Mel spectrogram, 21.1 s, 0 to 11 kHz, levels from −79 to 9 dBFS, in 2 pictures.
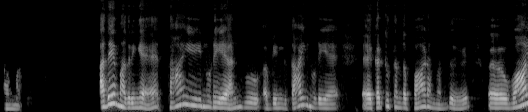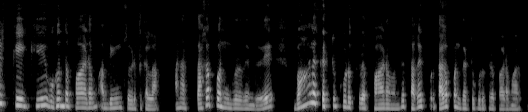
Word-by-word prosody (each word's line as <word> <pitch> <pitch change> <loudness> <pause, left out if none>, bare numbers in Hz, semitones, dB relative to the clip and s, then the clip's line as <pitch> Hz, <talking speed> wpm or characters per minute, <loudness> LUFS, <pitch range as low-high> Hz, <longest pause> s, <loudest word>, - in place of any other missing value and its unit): ஆமா. 110 -1 -8 1.7
அதே 200 +10 +7 0.2
மாதிரிங்க, 140 -2 +3 0.6
தாயினுடைய 185 -6 +1 0.2
அன்பு 145 +2 -4 0.3
அப்படின்னு, 130 +1 -4
தாயினுடைய 145 -7 -1 0.8
அ - - +3 0.2
கற்று 145 +5 +1
தந்த 145 -3 -3 0.2
பாடம் 160 0 0
வந்து 125 +4 -3 0.9
அ - - +4 0.3
வாழ்க்கைக்கு 205 -2 +4 0.2
உகந்த 190 +1 +3 0.2
பாடம் 140 +2 0
அப்படின்னு 130 +3 -5
சொ - - -6
எடுத்துக்கலாம். 110 -4 -5 0.3
ஆனா, 135 0 -5 0.3
தகப்பன்குறது 135 - 0
வந்து 105 -1 -6 0.7
வாழ 210 - +2 0.2
கற்று 185 +1 +1
கொடுக்கிற 145 -4 -2 0.3
பாடம் 120 0 -1
வந்து 115 +10 -6 0.2
தகப் 170 +9 0 0.3
தகப்பன் 175 -6 +1
கற்று 120 +1 -6
கொடுக்குற 110 -1 -8
பாடமா 100 0 -7
இருக்கும். 100 - -21
140 Hz, 95 wpm, -24 LUFS, 125-180 Hz, 1.7 s, அதே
